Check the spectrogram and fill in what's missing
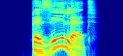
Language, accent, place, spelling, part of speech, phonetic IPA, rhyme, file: German, Germany, Berlin, beseelet, verb, [bəˈzeːlət], -eːlət, De-beseelet.ogg
- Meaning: second-person plural subjunctive I of beseelen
